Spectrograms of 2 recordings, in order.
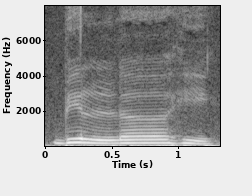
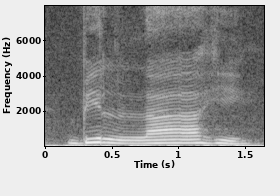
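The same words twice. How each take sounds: First: The 'a' vowel is muffled, sounding like e or o. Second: The 'a' vowel is said with a wide-open mouth. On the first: The speaker calls it wrong. "bukan billahi" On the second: The speaker calls it right. "mulutnya harus dibuka lagi agar bacaannya seperti ini"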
